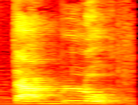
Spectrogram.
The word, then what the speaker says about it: tableau: Tableau. Tableau, que significa pizarrón. Estamos viendo al final, tableau lleva E-A-U, que se pronuncia O en español.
